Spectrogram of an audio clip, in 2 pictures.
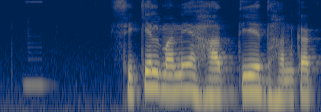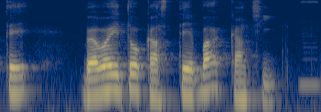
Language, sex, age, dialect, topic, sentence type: Bengali, male, 25-30, Standard Colloquial, agriculture, statement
